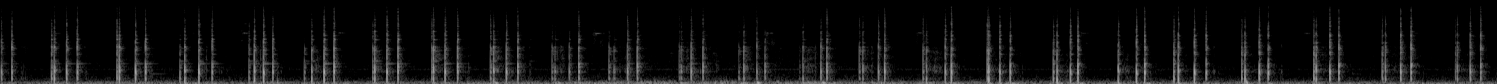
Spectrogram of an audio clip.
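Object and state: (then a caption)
Metal mint tin. Fingertips and nails tap on the lid of a small hollow metal Altoids mint tin held in the hand. The taps are quick, dry clicks with very short ring, coming in uneven bursts over a low background rumble.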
